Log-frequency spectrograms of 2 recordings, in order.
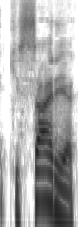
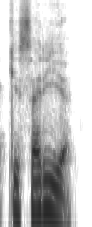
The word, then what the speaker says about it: Кесария: Не Кесария, как было в предыдущих эфирах, а Кесария. Я проверил, и вы, друзья, абсолютно правы. Ударение именно такое.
